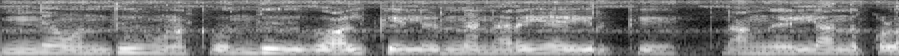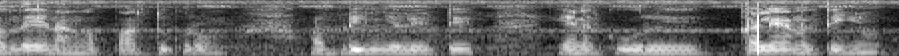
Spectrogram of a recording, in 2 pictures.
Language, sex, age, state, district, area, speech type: Tamil, female, 30-45, Tamil Nadu, Perambalur, rural, spontaneous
